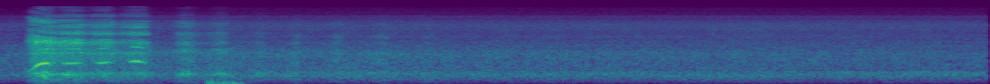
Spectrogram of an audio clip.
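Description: A short, high-pitched, wheezy laugh about a quarter of a second in, fading out with a few weaker breaths by a second and a half, then only a faint steady hiss.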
